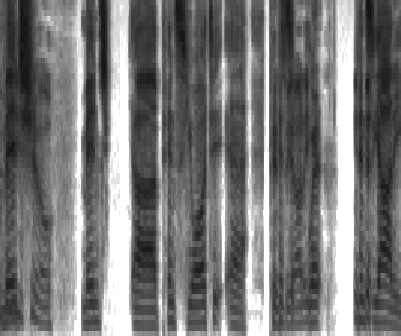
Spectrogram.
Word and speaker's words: Pinciotti: Pinciotti, yeah, there we go. That's how you pronounce that.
